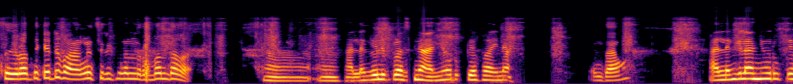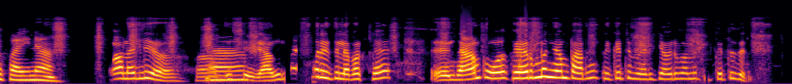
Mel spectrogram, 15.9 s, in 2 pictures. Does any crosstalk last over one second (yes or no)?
no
